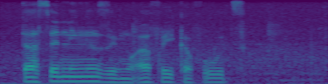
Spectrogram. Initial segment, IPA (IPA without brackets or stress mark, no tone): tʼ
